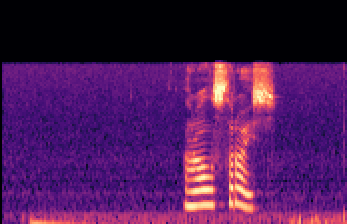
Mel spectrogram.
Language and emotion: Russian, neutral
